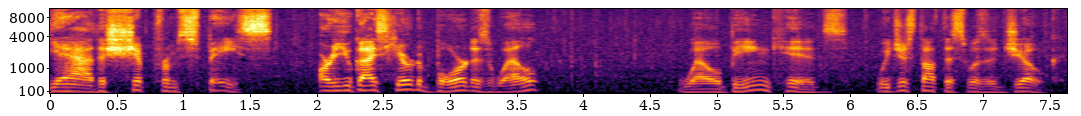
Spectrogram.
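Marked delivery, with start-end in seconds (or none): 0.0-3.7 self-assured tone. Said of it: "in his confident voice".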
